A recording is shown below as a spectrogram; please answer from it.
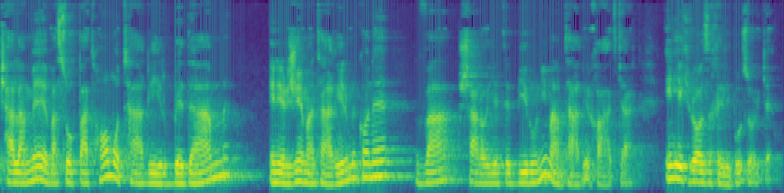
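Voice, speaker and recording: A man's voice: on the high side, warm tone, reverberant. A man giving a self-help talk, speaking earnestly and repeating phrases in rhythmic lists. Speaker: motivational speaker.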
